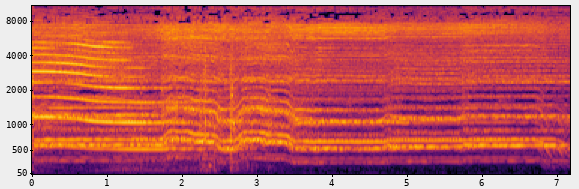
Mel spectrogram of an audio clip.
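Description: End of a punk rock song: the drums and bass stop and several voices hold long notes together, wavering and bending in pitch around the middle, then fading out near the end.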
